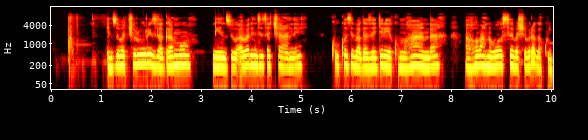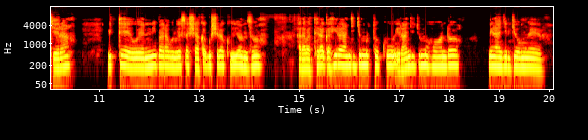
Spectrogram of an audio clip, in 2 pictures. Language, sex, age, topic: Kinyarwanda, female, 18-24, finance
